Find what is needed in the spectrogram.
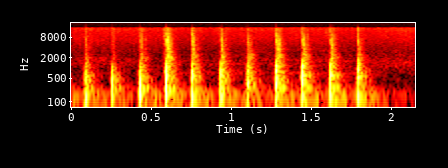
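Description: Knuckles rapping on a front door in a fast, even run of knocks, about seven a second, stopping just before the end.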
